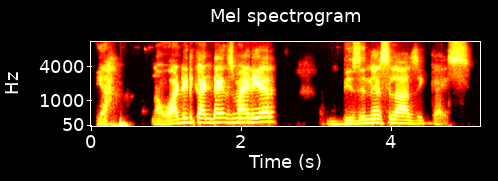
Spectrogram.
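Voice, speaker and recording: Male tech trainer, Telugu Indian accent, slow and deliberate with a sharp edge, drilling the class by repetition. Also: on the high side, animated, creaky, no room sound. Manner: blunt, scolding, repeats phrases and questions the class. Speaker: programming instructor. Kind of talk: live technical lecture.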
